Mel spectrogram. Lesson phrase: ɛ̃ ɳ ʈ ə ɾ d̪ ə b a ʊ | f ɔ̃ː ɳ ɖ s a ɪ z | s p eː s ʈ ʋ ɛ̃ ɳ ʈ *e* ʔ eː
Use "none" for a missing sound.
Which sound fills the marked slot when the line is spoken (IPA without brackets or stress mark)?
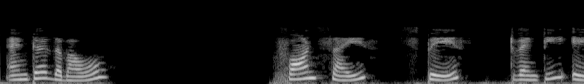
i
